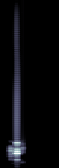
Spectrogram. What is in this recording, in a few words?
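Raleigh Police North District Tactical; wake; p25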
